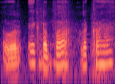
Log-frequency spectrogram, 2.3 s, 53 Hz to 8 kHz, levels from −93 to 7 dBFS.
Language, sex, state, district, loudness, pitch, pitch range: Hindi, male, Uttar Pradesh, Saharanpur, -19 LUFS, 160 Hz, 140-185 Hz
